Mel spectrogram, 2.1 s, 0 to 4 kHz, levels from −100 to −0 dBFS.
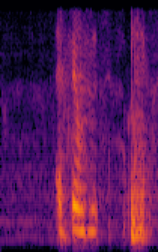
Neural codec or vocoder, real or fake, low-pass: autoencoder, 22.05 kHz, a latent of 192 numbers a frame, VITS, trained on one speaker; fake; 3.6 kHz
